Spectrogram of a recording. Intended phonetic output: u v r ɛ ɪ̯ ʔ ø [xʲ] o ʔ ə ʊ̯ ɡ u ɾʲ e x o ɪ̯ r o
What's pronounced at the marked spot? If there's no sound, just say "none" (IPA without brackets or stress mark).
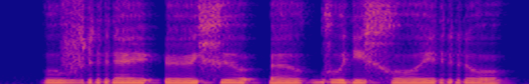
xʲ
